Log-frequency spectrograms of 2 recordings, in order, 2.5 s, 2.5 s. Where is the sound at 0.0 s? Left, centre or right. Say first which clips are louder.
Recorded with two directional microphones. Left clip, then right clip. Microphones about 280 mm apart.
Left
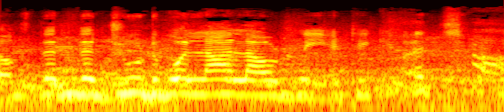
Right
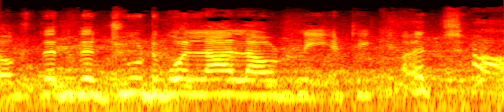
Left 1 dB; centre.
